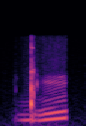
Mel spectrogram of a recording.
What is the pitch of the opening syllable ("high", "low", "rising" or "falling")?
rising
